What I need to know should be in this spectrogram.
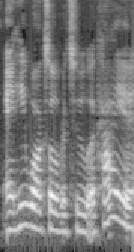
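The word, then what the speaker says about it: Akhalia: Akaya? Or Akylie? Akylia? – It's A-K-H-A-L-I-A. Akila. I think that's what I was going with.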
